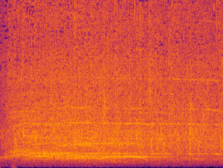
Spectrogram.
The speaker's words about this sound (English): Come on down. Come on down. Keep clapping!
